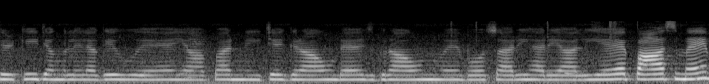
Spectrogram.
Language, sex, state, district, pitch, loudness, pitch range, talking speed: Hindi, female, Chhattisgarh, Bilaspur, 220 Hz, -17 LUFS, 215-225 Hz, 160 wpm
